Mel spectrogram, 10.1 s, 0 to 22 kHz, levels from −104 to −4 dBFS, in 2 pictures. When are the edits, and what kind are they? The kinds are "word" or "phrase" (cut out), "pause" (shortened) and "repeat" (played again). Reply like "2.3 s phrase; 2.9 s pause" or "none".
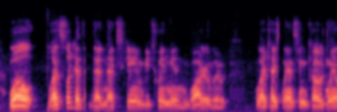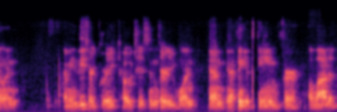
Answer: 1.2 s word; 2.5 s word; 4.1 s word; 4.9 s word; 6.5 s word; 7.4 s word; 8.0 s word; 8.4 s word; 8.8 s word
